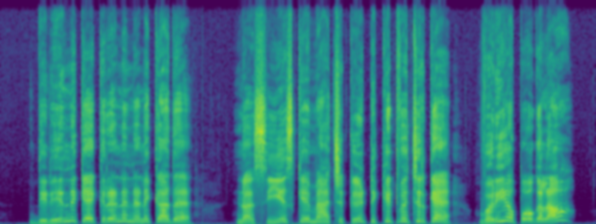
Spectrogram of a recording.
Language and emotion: Tamil, surprised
